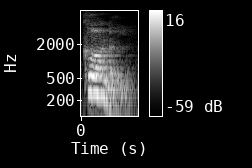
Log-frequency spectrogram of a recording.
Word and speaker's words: colonel: them the first one this is not colonel or not kernel it is kernel there is no r the rank of an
